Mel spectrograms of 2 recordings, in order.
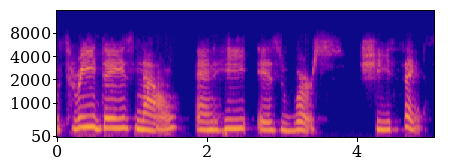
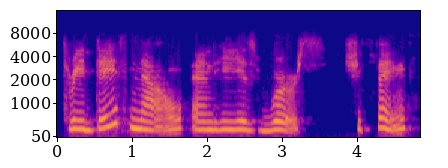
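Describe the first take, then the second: First: Slow, word-by-word reading, each word separate; normal reading, no linking. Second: "Three days now" linked smoothly, "he is" run together as "hiiz"; connected speech. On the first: Teacher shows the class the unlinked reading, slow and separate. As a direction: read it out slowly without linking any words. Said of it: "the normal reading". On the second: Teacher shows the class linked speech, smooth and joined. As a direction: join the words, let "he is" glide together. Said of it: "using the connected speech and some reduction". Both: Shown as a demonstration.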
